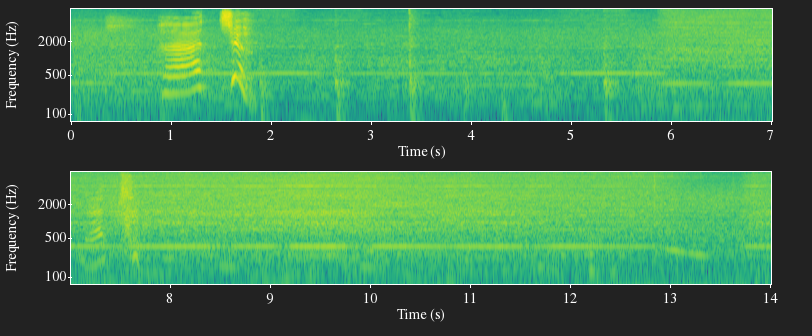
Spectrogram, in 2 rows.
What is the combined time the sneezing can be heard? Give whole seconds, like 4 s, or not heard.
2 s.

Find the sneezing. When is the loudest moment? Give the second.
1 s.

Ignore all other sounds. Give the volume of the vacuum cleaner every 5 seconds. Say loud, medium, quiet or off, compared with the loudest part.
medium, loud, loud.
